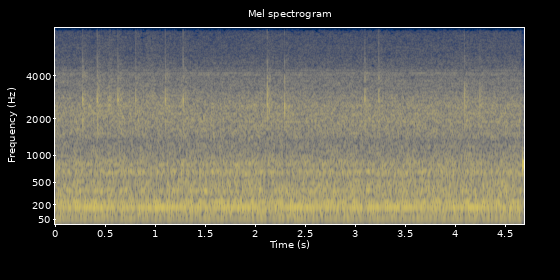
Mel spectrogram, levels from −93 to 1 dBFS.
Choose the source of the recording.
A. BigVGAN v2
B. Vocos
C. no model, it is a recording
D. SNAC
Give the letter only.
C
